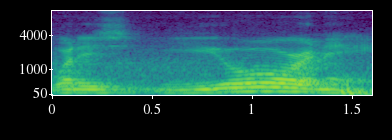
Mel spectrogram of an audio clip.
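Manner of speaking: the word your stressed and stretched out. Asking someone's name as an invitation to speak, stressed, lengthened your. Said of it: "make the your a little bit long and uh, in emphasis".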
